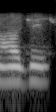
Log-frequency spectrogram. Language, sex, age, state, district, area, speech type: Hindi, female, 45-60, Uttar Pradesh, Pratapgarh, rural, conversation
